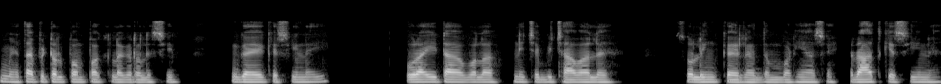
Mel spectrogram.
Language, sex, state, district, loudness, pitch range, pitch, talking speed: Magahi, male, Bihar, Gaya, -20 LUFS, 110-115 Hz, 115 Hz, 165 wpm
